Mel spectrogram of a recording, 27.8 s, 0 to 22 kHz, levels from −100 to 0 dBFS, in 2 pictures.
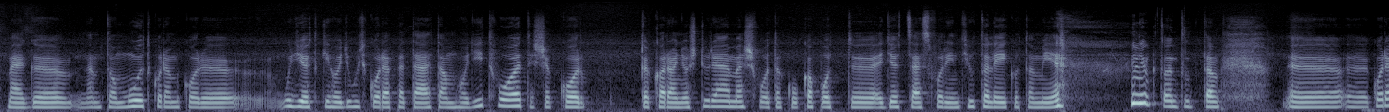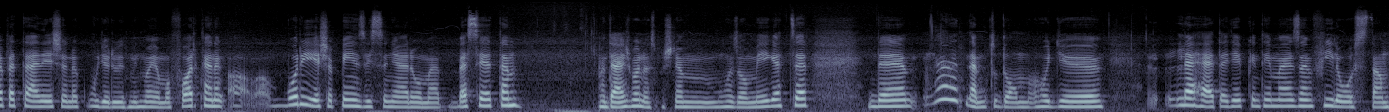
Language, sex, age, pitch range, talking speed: Hungarian, female, 30-49, 175-210 Hz, 135 wpm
